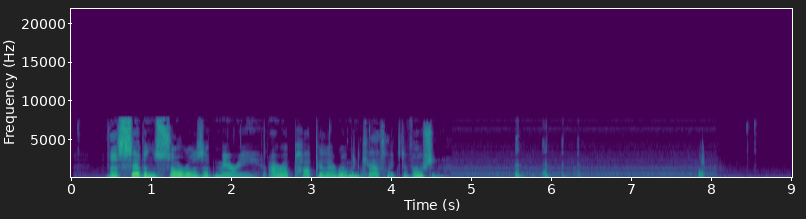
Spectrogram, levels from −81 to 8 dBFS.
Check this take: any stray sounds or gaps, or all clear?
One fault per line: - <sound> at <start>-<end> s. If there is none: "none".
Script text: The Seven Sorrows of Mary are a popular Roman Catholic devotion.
- laugh at 5.5-6.4 s
- chirp at 7.8-7.9 s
